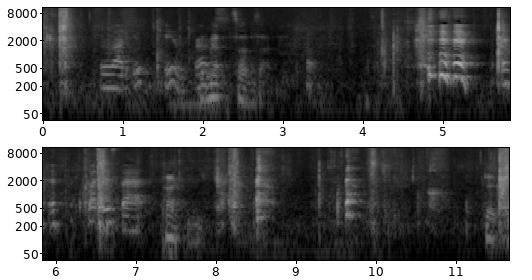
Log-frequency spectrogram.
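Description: Paper crinkles and tears as a padded envelope is ripped open.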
